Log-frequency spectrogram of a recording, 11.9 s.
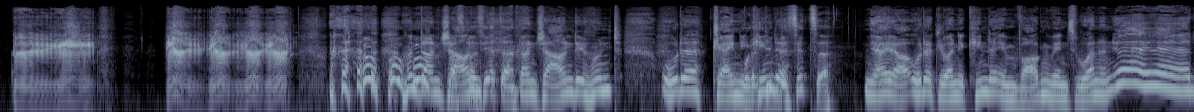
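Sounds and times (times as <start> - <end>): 
squeaker from a squeaky toy pig honking: 0.1 - 1.1, 1.7 - 3.0
speech: 2.2 - 11.9
laughter: 3.3 - 5.5, 7.5 - 8.1.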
